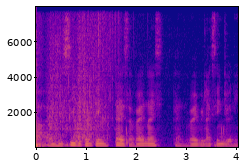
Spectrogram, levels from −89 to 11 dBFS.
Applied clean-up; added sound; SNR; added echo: none; Water / Splash, splatter; 8 dB; reverberation time 0.2 s.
